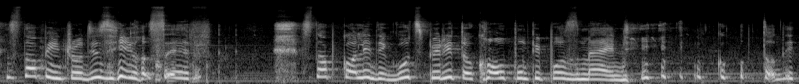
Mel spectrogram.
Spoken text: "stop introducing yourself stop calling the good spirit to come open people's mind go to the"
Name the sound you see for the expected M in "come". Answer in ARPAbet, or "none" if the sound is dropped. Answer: none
